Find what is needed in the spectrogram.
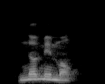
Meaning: namely (specifically)
- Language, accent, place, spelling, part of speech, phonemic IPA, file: French, France, Lyon, nommément, adverb, /nɔ.me.mɑ̃/, LL-Q150 (fra)-nommément.wav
